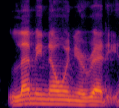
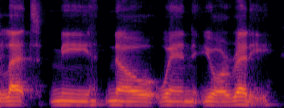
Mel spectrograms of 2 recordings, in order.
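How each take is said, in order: First: The words run together in one smooth flow. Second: Each word is said separately and carefully. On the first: This is how it sounds in real use. The speaker calls it right. "when we actually use it" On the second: This is how it sounds when read from a book. The speaker calls it wrong. "when we read it"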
